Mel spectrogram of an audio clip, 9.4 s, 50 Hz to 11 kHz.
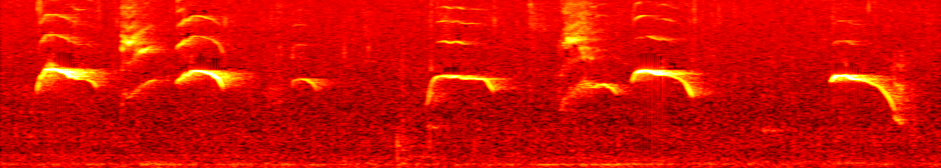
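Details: British shorthair kittens, black golden and blue golden, born to Leo and Samel and followed from birth to 30 days old, cry in a run of six shrill, bent-down mews, some long and some clipped, over steady low background hum.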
